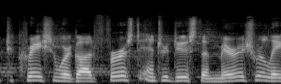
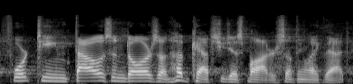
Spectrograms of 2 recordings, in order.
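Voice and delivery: ordinary delivery

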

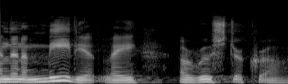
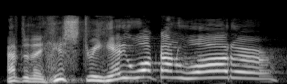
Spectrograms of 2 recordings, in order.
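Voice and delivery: very high, loud, anguished preaching shout; impassioned outcry; 13 semitones higher, 9 dB louder than usual. Acted. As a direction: cry out at full force, incredulous. Incredulous cry over Peter's denial.

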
